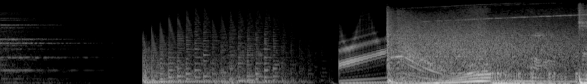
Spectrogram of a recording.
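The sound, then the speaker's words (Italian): A chime rings and fades, then after a pause a dense rumbling passage leads into a loud brand-new car's engine revving, its pitch sweeping up and down repeatedly. “Auto nuova fiammante col suono nuovo, il da Plus che si sente a tuono.”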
